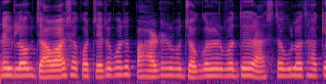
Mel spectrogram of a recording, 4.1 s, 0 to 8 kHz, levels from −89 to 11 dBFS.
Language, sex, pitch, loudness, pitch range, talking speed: Bengali, female, 205 Hz, -17 LUFS, 185-215 Hz, 190 wpm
